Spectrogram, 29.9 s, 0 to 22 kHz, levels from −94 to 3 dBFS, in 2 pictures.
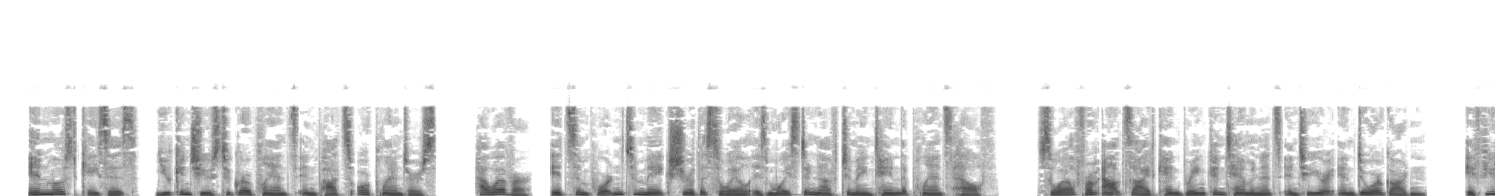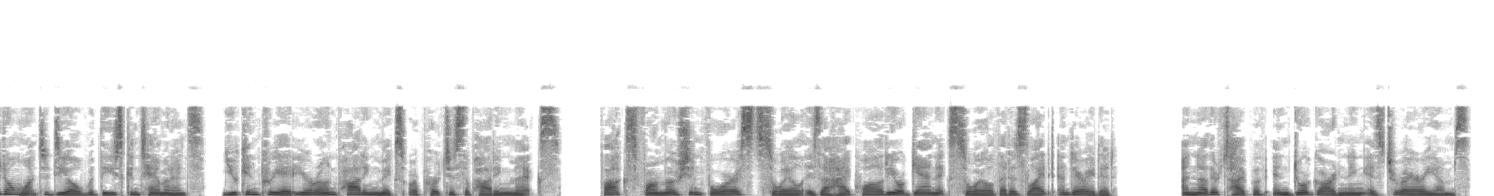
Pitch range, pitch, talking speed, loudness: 180-205 Hz, 190 Hz, 165 wpm, -26 LUFS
